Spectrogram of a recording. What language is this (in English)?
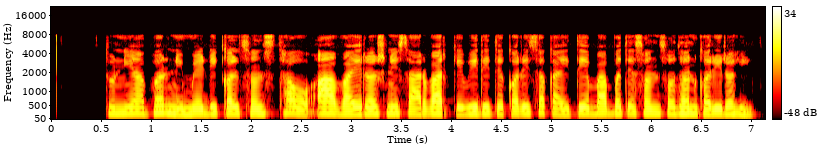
Gujarati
